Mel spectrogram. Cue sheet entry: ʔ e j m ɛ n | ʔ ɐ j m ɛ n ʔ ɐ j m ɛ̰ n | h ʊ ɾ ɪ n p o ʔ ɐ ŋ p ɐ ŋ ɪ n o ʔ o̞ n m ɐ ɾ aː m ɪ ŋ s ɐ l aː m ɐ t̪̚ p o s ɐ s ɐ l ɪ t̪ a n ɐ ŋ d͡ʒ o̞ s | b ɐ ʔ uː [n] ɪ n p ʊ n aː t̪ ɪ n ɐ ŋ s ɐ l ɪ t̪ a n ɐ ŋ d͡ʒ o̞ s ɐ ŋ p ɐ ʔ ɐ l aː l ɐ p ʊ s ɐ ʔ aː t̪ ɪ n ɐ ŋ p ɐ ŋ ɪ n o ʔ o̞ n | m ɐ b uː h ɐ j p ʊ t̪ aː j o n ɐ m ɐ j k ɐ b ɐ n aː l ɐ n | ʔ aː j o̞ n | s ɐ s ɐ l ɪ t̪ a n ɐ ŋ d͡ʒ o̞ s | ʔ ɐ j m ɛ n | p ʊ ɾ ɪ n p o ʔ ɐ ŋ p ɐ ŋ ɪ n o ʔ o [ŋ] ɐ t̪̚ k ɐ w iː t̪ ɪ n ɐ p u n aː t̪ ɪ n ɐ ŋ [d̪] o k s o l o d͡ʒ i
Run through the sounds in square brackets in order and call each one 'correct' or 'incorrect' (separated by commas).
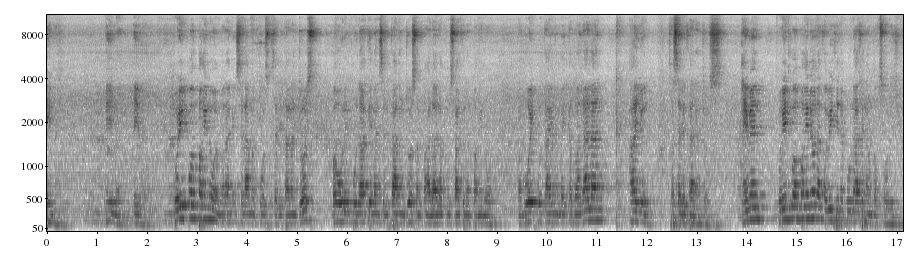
correct, incorrect, correct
